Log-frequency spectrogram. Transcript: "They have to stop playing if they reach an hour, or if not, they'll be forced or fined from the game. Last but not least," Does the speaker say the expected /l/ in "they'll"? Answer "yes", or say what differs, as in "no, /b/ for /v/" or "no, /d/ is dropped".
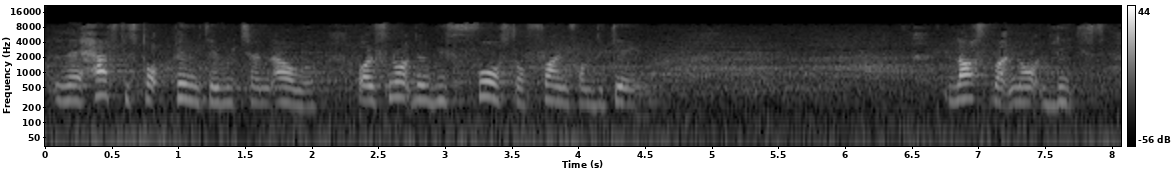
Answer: no, /w/ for /l/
